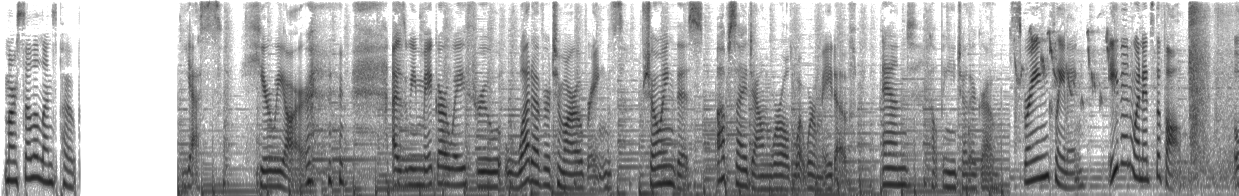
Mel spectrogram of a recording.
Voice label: commercial; Innovative LA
